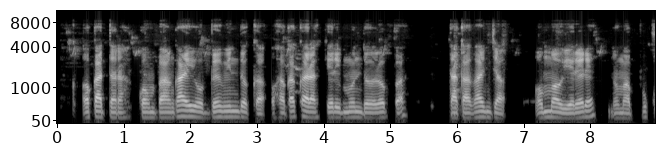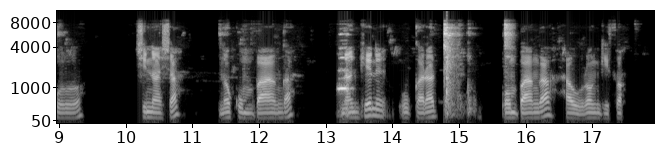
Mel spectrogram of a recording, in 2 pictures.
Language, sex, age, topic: Oshiwambo, male, 25-35, finance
